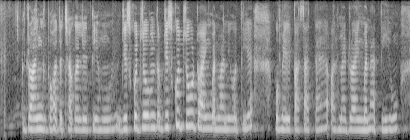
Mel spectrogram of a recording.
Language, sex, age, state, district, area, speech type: Hindi, female, 18-30, Uttar Pradesh, Chandauli, urban, spontaneous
